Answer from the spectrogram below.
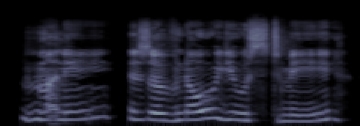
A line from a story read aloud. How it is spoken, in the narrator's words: said Miss Lefane mournfully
